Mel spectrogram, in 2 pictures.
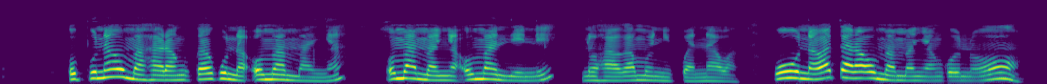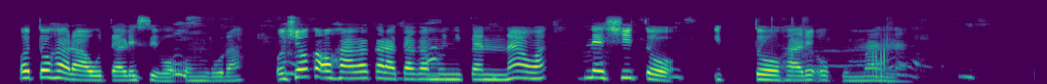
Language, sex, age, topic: Oshiwambo, male, 25-35, agriculture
